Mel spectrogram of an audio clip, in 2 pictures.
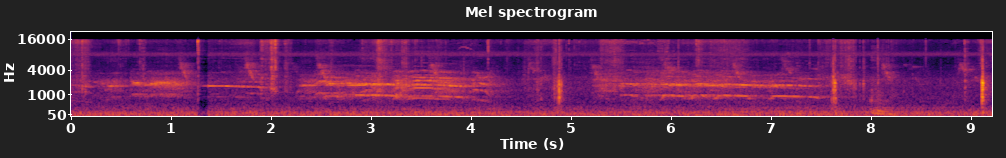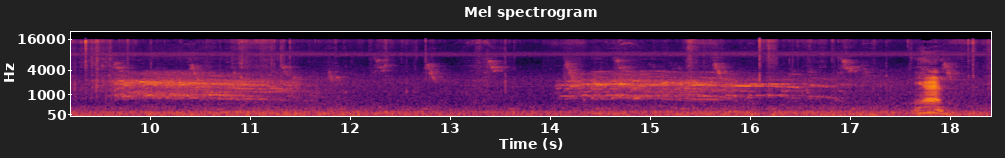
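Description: A rooster crowing repeatedly, about four long crows a few seconds apart, with a few sharp clicks from a hand trowel working soil between them.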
